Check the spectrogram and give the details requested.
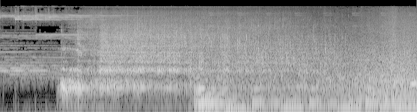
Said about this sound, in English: Professor Know-It-All, you flushed Goldie the goldfish down the toilet.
